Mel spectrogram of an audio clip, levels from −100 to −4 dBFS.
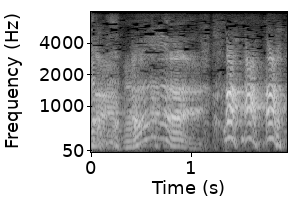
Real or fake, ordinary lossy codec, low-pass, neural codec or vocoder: real; none; none; none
